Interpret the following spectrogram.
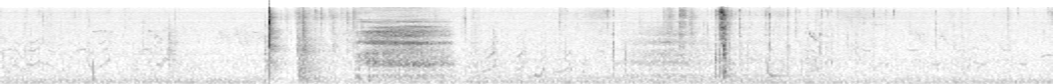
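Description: Wire cutters snipping through welded wire mesh, two sharp snips about five seconds apart, the first the loudest. Between them comes a short squawking, honk-like call lasting under a second, and a fainter one just before the second snip.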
